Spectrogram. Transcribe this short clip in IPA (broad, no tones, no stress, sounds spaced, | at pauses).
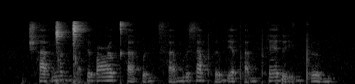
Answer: t͡ʃʰ a ʔ ŋ͡ǀ ɵ ɡ ɡ͡ǀ a̰ ʔ ɾ ɵ ʔ ʕ ʊ kʰ a̰ p ə̰ ɡ t͡sʰ a̰ b ɵ s a pʰ ə̰ b ɾʲ a̰ pʼ a̰ b pʰ ɛ ɗ ə̰ ɾʲ ə̰ ɡ pʼ ɵ b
